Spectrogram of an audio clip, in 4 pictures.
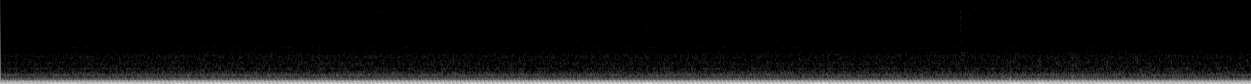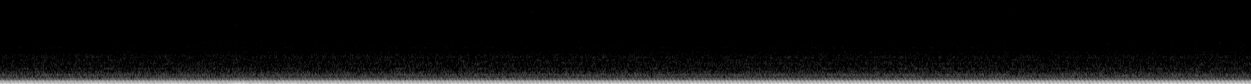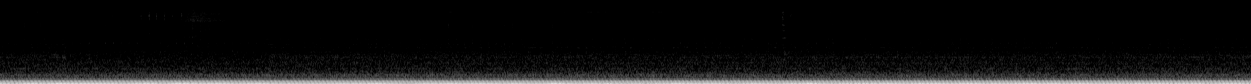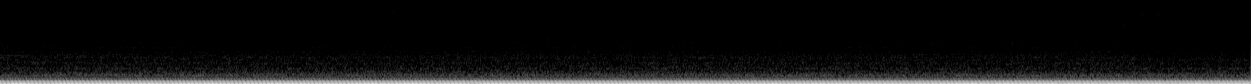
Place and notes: Mont-Saint-Guibert, Belgique - The dump
This is the biggest dump of Belgium. A factory is using gas coming from the garbages in aim to produce electricity. Recording of the boiler.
